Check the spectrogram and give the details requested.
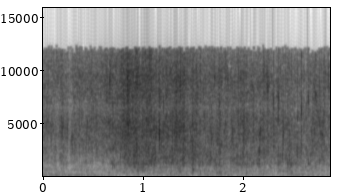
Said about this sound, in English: Works Department pickup truck carrying a 300-gallon water tank is parked next to a grassy parkway. Members of Prime fill buckets and jugs, then carry the water to new oak and crabapple trees. They're making sure these small plants don't go thirsty.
